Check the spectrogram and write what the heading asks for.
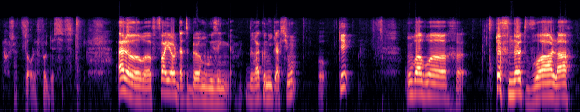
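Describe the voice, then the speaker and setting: A man from Belgium chatting casually as he opens trading cards, excitable and chatty, reading card names aloud. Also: mid-range voice, takes it slowly, pauses often, muffled recording. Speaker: card game content creator. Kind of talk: casual card-opening commentary.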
